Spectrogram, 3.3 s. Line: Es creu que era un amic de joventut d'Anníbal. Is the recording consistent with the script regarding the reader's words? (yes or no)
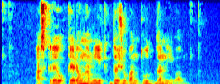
yes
